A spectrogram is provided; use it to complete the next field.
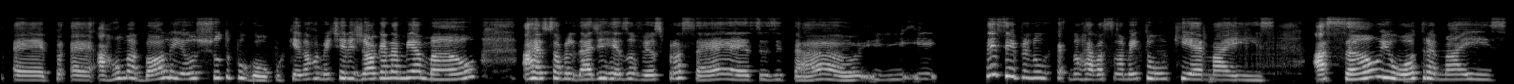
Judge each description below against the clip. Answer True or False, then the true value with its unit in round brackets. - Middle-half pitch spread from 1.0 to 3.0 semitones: False (4.4 semitones)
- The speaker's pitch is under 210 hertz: False (245 Hz)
